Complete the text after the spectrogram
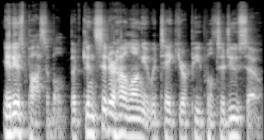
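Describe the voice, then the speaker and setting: A man playing a grave, loyal alien mystic with formal, measured phrasing in an audio drama. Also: fairly low pitch, expressive, a bit bright. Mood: solemn, explaining.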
